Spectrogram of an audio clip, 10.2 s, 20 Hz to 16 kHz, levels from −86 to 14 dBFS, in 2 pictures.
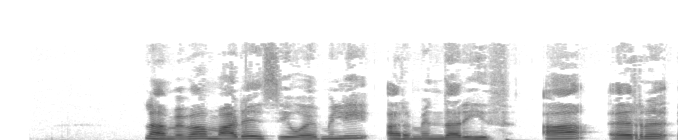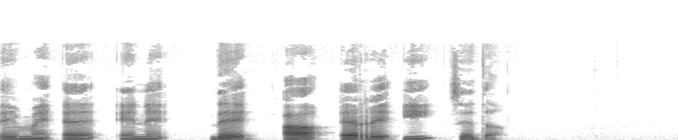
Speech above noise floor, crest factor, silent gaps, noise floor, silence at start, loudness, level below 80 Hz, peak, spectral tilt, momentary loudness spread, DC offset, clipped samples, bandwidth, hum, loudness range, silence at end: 52 dB; 20 dB; none; -75 dBFS; 1.1 s; -23 LUFS; -56 dBFS; -4 dBFS; -4.5 dB/octave; 11 LU; under 0.1%; under 0.1%; 11.5 kHz; none; 2 LU; 1.35 s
